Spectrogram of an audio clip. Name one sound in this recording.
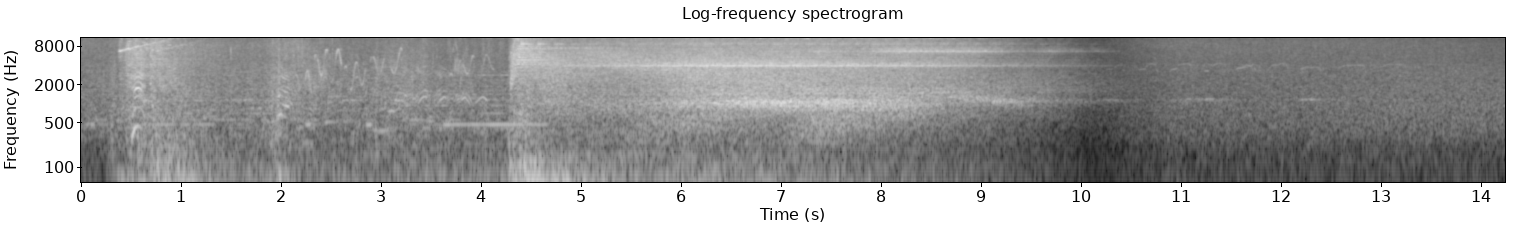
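Water rushes and splashes along a fast stream.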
